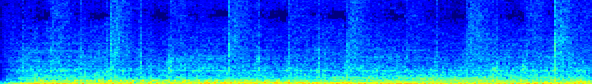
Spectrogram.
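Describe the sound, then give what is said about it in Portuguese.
An Alfa Romeo Duetto sports car engine revs loud, its growling pitch climbing steadily as it accelerates for several seconds with no voices. “Para entender essa história a partir de agora, você vem comigo, afivela os cintos e vamos acelerar.”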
